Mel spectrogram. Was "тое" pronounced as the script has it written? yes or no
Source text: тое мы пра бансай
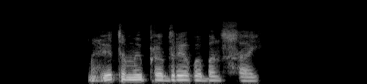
no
